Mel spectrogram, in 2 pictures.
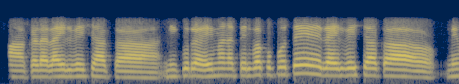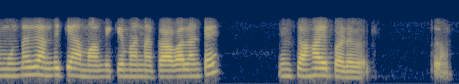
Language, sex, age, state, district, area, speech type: Telugu, female, 18-30, Telangana, Hyderabad, rural, conversation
